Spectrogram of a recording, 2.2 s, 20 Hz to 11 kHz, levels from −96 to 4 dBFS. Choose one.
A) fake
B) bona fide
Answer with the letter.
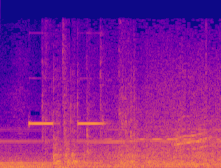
B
